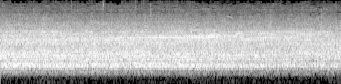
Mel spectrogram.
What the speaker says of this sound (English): loud noise from the sellout crowd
